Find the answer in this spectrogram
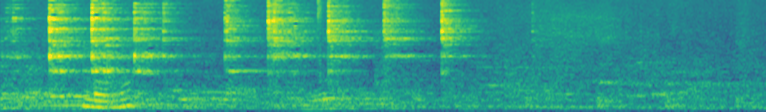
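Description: Repeated sharp clinks of glass or crockery being handled, about three a second, each with a short bright ring, stopping a little over three seconds in; faint voices murmur behind.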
